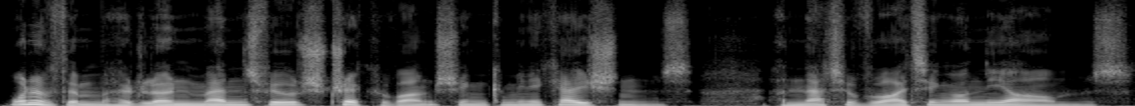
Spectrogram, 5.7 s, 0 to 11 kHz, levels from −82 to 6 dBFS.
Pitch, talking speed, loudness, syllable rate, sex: 120 Hz, 180 wpm, -18 LUFS, 5.2 syllables/s, male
